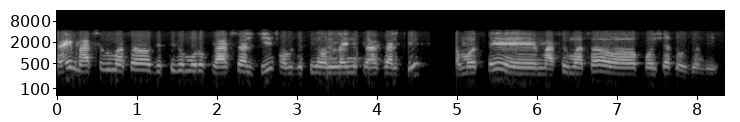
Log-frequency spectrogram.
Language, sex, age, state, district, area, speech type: Odia, male, 45-60, Odisha, Koraput, rural, conversation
